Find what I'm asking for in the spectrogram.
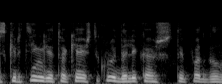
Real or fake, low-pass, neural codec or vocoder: real; 7.2 kHz; none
